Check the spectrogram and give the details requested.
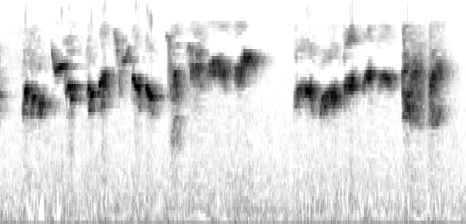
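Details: Asian pied starling in full song: a steady stream of slurred whistles and buzzy chattering notes, a brief lull, then a rising whistled phrase ending in a harsh burst.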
